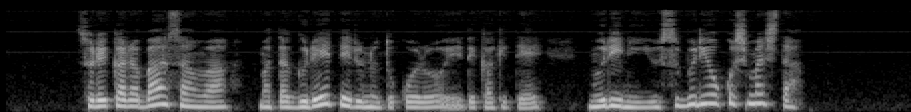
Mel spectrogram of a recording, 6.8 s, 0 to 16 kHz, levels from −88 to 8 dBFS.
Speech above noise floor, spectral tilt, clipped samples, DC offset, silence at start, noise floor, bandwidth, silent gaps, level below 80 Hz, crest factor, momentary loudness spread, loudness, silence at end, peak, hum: 49 dB; -7 dB/octave; under 0.1%; under 0.1%; 0.6 s; -69 dBFS; 11.5 kHz; none; -62 dBFS; 16 dB; 11 LU; -21 LUFS; 0.85 s; -4 dBFS; none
